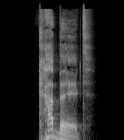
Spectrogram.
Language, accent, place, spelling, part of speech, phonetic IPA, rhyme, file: German, Germany, Berlin, kabbelt, verb, [ˈkabl̩t], -abl̩t, De-kabbelt.ogg
- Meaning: inflection of kabbeln: 1. second-person plural present 2. third-person singular present 3. plural imperative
